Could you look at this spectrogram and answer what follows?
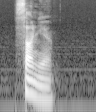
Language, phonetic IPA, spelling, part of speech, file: Polish, [ˈsãɲɛ], sanie, noun, Pl-sanie.ogg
